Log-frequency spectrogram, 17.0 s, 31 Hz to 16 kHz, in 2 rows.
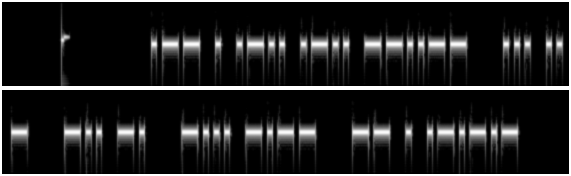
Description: Morse code, heard as a keyed tone, about 15 wpm, 700 Hz. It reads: WELL, SIT DN BY ME.
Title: Sentences from Top 500 Words and Abbreviations 15wpm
